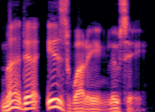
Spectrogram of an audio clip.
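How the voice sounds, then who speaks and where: A man doing a grave, weary older gentleman. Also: extremely low pitch, wildly swooping pitch, a little slow, gravelly, no room sound, studio quality, exaggerated voice.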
